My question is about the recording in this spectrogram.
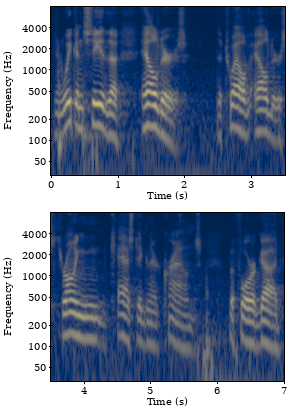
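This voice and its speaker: A man with a Cajun accent preaching a sermon, teaching in a measured way and driving points home through repetition. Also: mid-range voice, animated. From Louisiana.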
